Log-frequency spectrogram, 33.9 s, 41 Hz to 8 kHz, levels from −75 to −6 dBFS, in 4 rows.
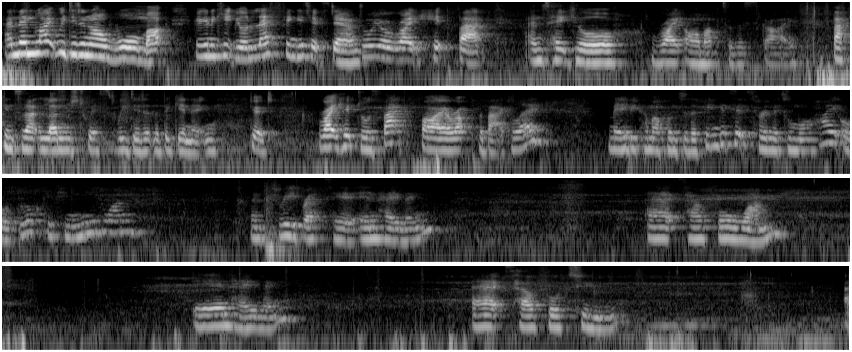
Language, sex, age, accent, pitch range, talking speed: English, female, 30-49, British, 170-230 Hz, 140 wpm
